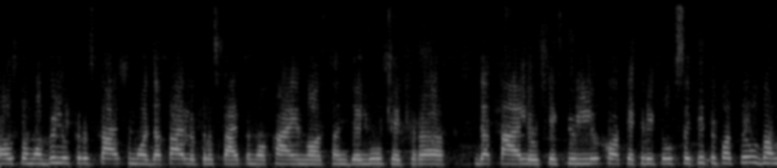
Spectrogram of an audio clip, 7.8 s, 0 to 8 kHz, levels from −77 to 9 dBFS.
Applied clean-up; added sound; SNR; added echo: neural separator model SepFormer DNS4.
